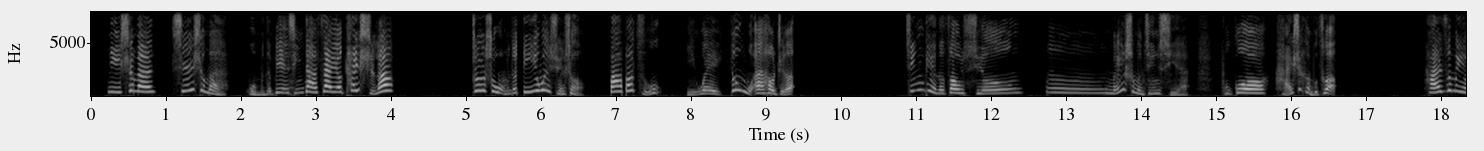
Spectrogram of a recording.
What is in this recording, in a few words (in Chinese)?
绘本角色; 巴巴贝尔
